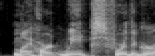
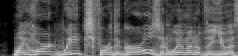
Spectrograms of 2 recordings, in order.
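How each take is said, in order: First: Said in the usual way. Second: Much higher, squeaky put-on voice; mock prime minister in a silly high voice; mock Mette Frederiksen. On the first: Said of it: "I'm not gonna do a, a Danish impression". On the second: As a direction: parody a tearful prime minister, pitched way up. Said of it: "a Danish impression".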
